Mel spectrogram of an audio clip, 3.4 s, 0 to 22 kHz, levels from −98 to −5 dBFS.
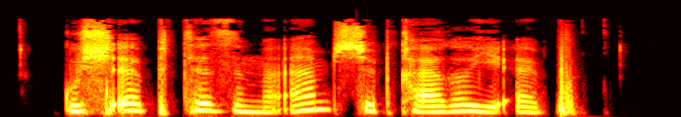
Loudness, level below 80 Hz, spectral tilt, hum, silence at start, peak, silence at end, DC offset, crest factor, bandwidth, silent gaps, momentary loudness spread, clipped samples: -15 LUFS; -58 dBFS; -4 dB/octave; none; 0.3 s; 0 dBFS; 0.55 s; under 0.1%; 16 dB; 11.5 kHz; none; 8 LU; under 0.1%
